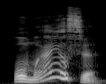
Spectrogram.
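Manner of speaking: high, lively cry of mock disbelief; merry shout. A narrator's reading. Horseman teasing the old man, merrily shouting. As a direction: toss it back loudly and cheerfully. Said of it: "весело крикнул Йонах".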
